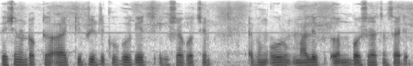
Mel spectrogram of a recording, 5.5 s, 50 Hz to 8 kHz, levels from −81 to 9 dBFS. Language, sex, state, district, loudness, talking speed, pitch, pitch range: Bengali, male, Tripura, West Tripura, -19 LUFS, 165 wpm, 110 Hz, 105-115 Hz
